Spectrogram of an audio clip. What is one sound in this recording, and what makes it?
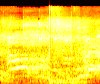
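A volleyball is spiked with a sharp slap in a large echoing hall.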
